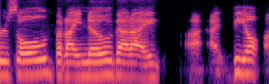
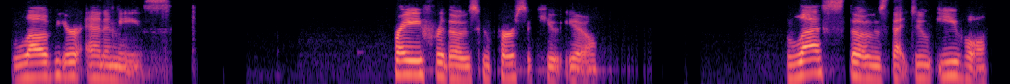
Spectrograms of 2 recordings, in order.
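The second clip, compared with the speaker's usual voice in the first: much slower pace; 3 semitones lower, 4 dB quieter than usual. Quoting a friend's words to an audience, speaking slowly so everybody hears. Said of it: "I'm going to say it slowly".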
